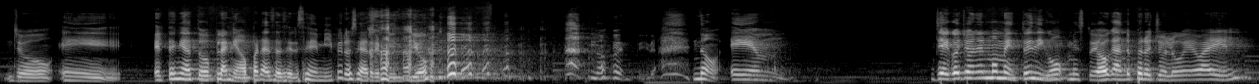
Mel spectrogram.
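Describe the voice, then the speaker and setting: A woman shares a testimony from the stage, telling her story in an animated way and often restarting her sentences. Her voice sits at a middle pitch and carries a long hall reverb. Soft music plays behind her. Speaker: pastor. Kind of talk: testimony at a church service.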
